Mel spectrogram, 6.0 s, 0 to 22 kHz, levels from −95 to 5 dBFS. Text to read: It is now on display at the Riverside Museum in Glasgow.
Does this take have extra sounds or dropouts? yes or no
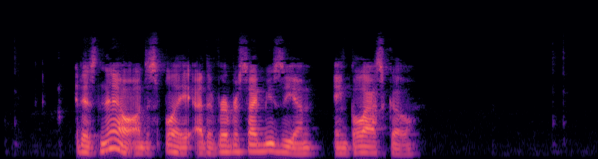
no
